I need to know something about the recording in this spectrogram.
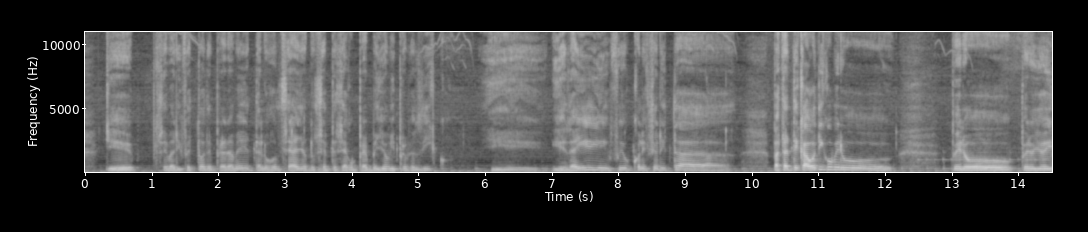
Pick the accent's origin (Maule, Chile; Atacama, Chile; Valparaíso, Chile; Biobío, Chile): Biobío, Chile; Concepción; Nací en Conce, nací súper cerca de acá. Soy de una familia de gente que por el lado paterno viene del campo. Mi vida estuvo muy ligada al campo.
